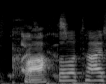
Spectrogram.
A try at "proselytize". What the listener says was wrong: proselytize or it's proselytize? Proselytize. Yeah, there's no. Yeah, because of the word prophet, I know why like you try to put that F in, but it's just proselytize.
